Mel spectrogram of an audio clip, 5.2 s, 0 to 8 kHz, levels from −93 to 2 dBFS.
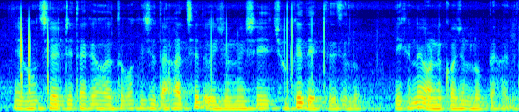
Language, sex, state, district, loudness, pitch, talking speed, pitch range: Bengali, male, West Bengal, Malda, -32 LUFS, 105 Hz, 205 wpm, 100-110 Hz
